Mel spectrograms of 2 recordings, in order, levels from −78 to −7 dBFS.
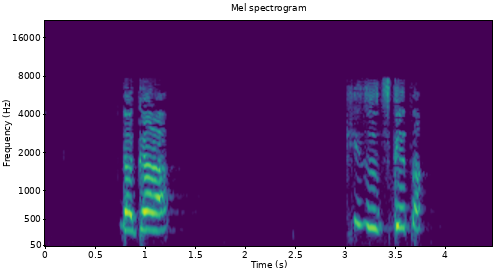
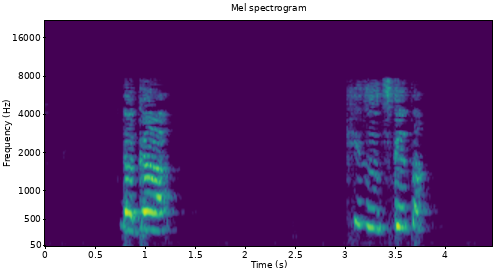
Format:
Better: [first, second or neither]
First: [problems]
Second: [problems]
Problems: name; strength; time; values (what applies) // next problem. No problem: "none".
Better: first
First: none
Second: room echo; dies away in 0.2 s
